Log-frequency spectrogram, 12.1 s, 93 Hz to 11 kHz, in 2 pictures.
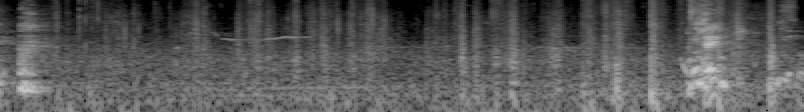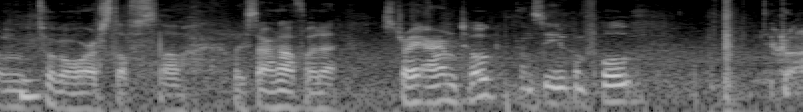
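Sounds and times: footsteps shuffling on grass: 0.4 - 6.2.

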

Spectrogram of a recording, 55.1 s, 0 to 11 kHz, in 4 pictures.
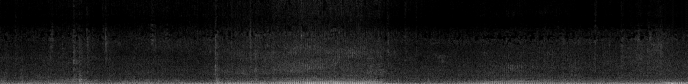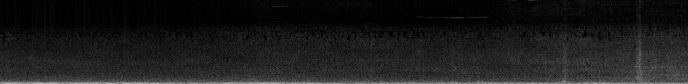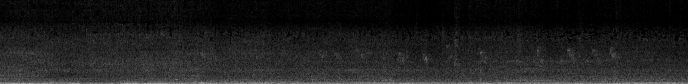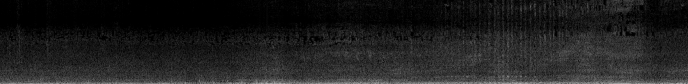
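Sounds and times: low traffic rumble: 0.0 - 55.0
vehicle passing: 4.4 - 7.8, 46.1 - 55.0.

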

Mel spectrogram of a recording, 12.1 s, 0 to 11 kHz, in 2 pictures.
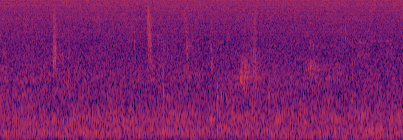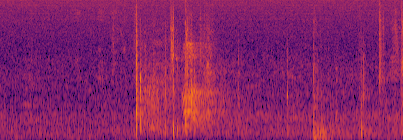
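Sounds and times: tennis racket hitting ball: 8.0 - 9.2.

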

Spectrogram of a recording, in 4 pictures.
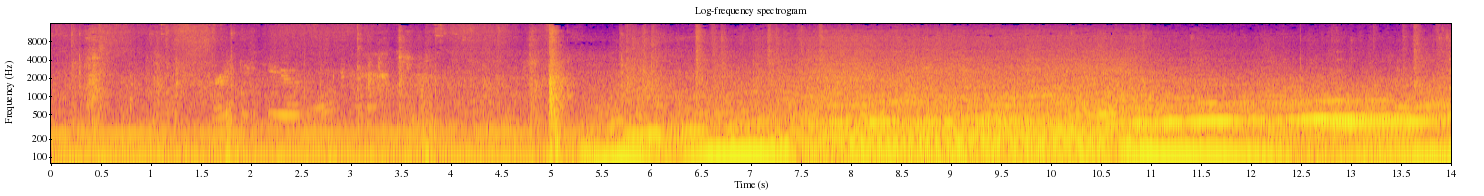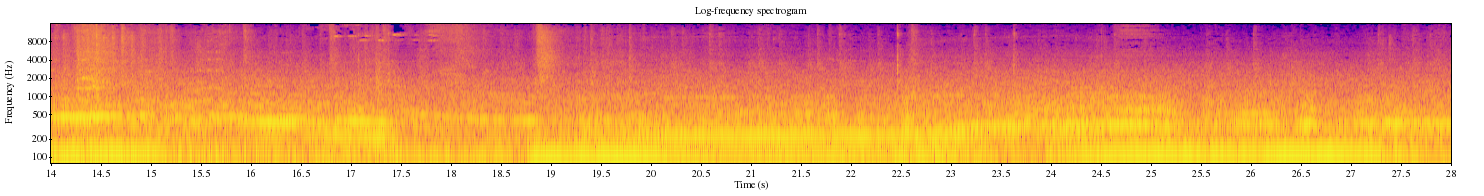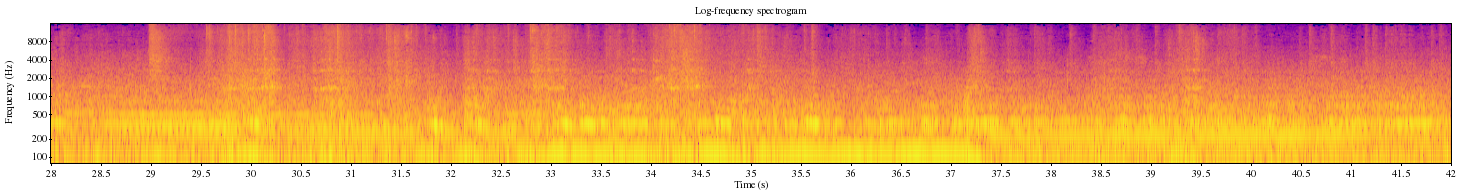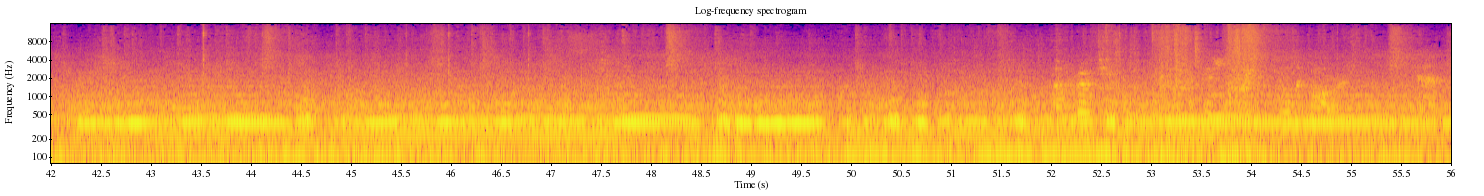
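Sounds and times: bus engine drone: 0.0 - 56.0.

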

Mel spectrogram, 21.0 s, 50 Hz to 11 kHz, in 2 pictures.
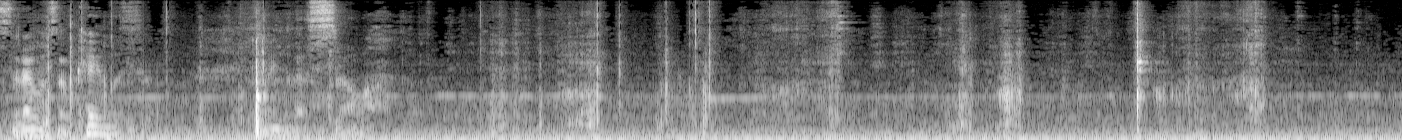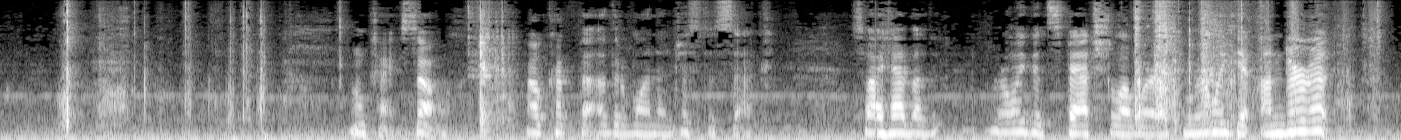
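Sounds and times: knife slicing and scraping bread: 3.6 - 4.7, 5.6 - 9.6, 19.0 - 21.0.

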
